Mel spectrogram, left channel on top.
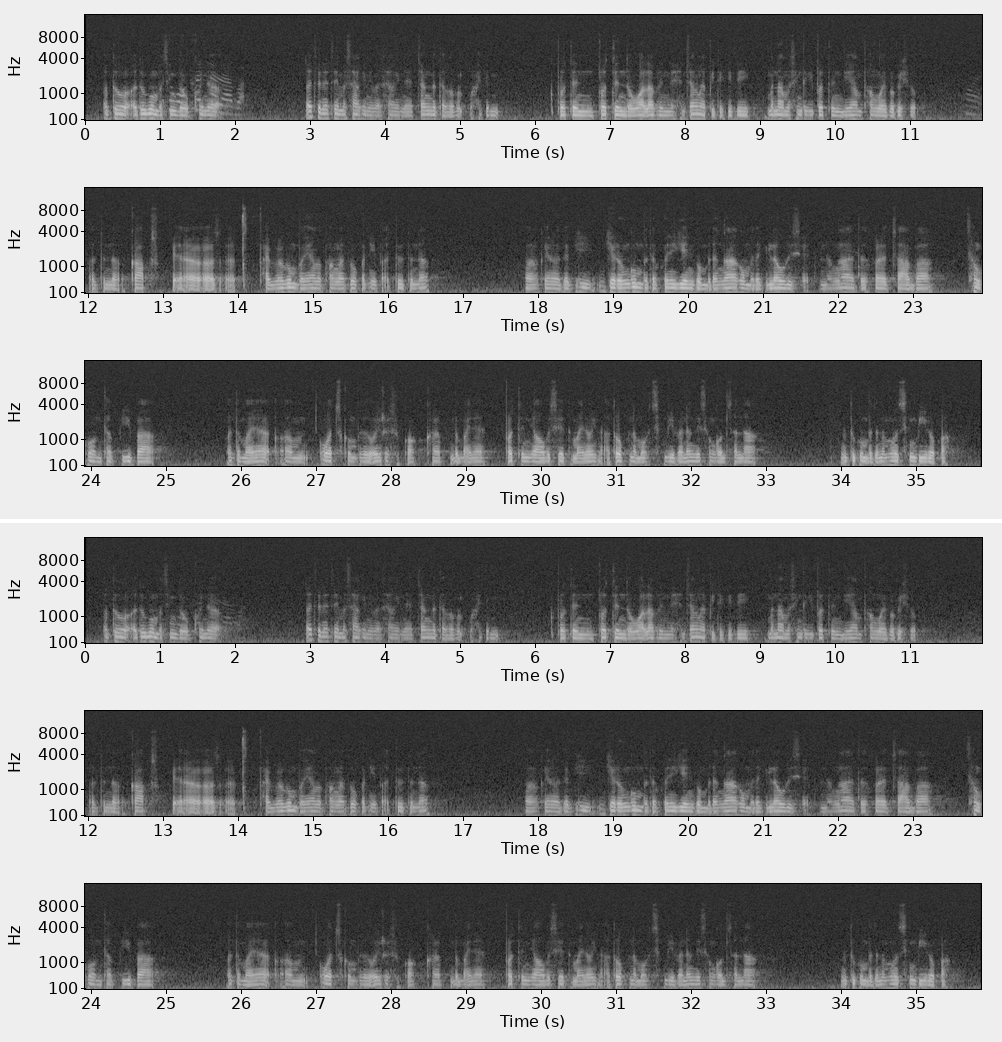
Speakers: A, on the left; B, on the left.
A: ꯑꯗꯣ ꯑꯗꯨꯒꯨꯝꯕꯁꯤꯡꯗꯣ
B: ꯑꯗꯨ ꯋꯥꯈꯜꯅꯔꯕ
A: ꯑꯩꯈꯣꯏꯅ ꯅꯠꯇꯦ ꯅꯠꯇꯦ ꯃꯁꯥꯒꯤꯅꯦ ꯃꯁꯥꯒꯤꯅꯦ ꯆꯪꯒꯗꯕ ꯑꯝ ꯍꯥꯏꯗꯤ꯫ ꯄ꯭ꯔꯣꯇꯤꯟ ꯄ꯭ꯔꯣꯇꯤꯟꯗꯣ ꯋꯥꯠꯂꯕꯅꯤꯅ ꯍꯦꯟꯁꯥꯡ ꯅꯥꯄꯤꯗꯒꯤꯗꯤ ꯃꯅꯥ ꯃꯁꯤꯡꯗꯒꯤ ꯄ꯭ꯔꯣꯇꯤꯟꯗꯤ ꯌꯥꯝ ꯐꯪꯉꯣꯏꯕ ꯀꯩꯁꯨ꯫
B: ꯍꯣꯏ꯫
A: ꯑꯗꯨꯅ ꯀꯥꯞꯁ ꯑꯦ ꯑꯥ ꯑꯞꯁ꯫ ꯐꯥꯏꯕꯔꯒꯨꯝꯕ ꯑꯌꯥꯝꯕ ꯐꯪꯉ ꯊꯣꯛꯀꯅꯦꯕ ꯑꯗꯨꯗꯨꯅ ꯀꯩꯅꯣꯗꯒꯤ ꯌꯦꯔꯨꯝꯒꯨꯝꯕꯗ ꯑꯩꯈꯣꯏꯅ ꯌꯦꯟꯒꯨꯝꯕꯗ ꯉꯥꯒꯨꯝꯕꯗꯒꯤ ꯂꯧꯔꯤꯁꯦ ꯑꯗꯨꯅ ꯉꯥꯗꯣ
B: ꯎꯝ
A: ꯈꯔ꯫ ꯆꯥꯕ ꯁꯪꯒꯣꯝ ꯊꯛꯄꯤꯕ꯫ ꯑꯗꯨꯃꯥꯏꯅ ꯑꯣꯠꯁꯀꯨꯝꯕꯗꯨ ꯑꯣꯏꯔꯁꯨꯀꯣ ꯈꯔ ꯑꯗꯨꯃꯥꯏꯅ ꯄ꯭ꯔꯣꯇꯤꯟ ꯌꯥꯎꯕꯁꯦ ꯑꯗꯨꯃꯥꯏꯅ ꯑꯣꯏꯅ ꯑꯇꯣꯞꯄꯅ ꯃꯍꯨꯠ ꯁꯤꯟꯕꯤꯕ ꯅꯪꯒꯤ ꯁꯪꯒꯣꯝ ꯁꯅꯥ
B: ꯎꯝ
A: ꯑꯗꯨꯒꯨꯝꯕꯗꯨꯅ ꯃꯍꯨꯠ ꯁꯤꯟꯕꯤꯕꯀꯣ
